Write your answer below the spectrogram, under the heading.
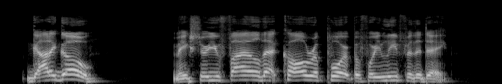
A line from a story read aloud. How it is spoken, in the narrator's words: Ryan called out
